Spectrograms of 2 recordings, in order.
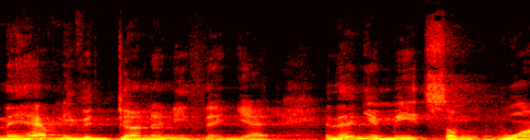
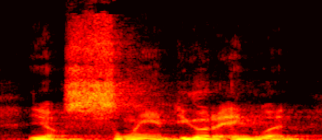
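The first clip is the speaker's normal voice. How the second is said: ordinary talk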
